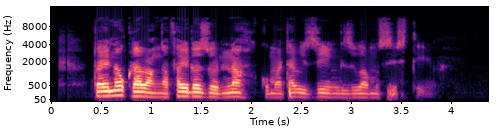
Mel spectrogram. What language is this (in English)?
Ganda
